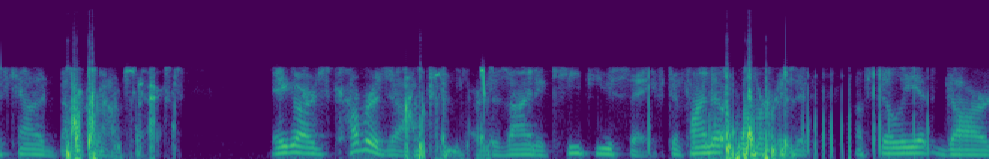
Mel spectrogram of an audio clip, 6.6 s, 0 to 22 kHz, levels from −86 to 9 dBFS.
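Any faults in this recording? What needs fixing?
The whole recording carries the buzzy, gravelly roughness of the GSM full-rate codec, with nothing above 4 kHz. The sound matches a 13 kbps full-rate coder, which models the vocal tract and drives it with sparse, regularly spaced pulses. On a spectrogram the energy stops sharply at 4 kHz, and the harmonics look smeared and grainy. To prevent it, capture or route the call over a wideband path instead of a full-rate GSM leg.

GSM bit errors break the audio into squawks, pops and gargling from 0.44 to 1.21 s, 2.70 to 3.30 s and 4.80 to 5.31 s. Corrupted filter, pitch and gain values reach the decoder. On the spectrogram these stretches show abrupt, frame-sized blocks of misshapen spectrum. The waveform has sudden level spikes. To prevent them, secure a stronger radio link or use error concealment at the receiver.

A train of clicks ticks over the sound from 4.32 to 6.41 s. 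It has about twenty similar pulses at roughly 8.7 per second, unevenly spaced and peaking around 10 dB above the signal. They are likely interference from nearby equipment. On a spectrogram they appear as thin full-band vertical lines. On the waveform they are sharp spikes. To prevent it, shield or relocate the equipment and check the cabling and interface.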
